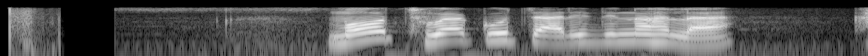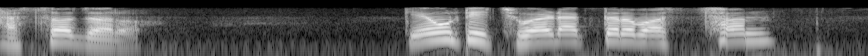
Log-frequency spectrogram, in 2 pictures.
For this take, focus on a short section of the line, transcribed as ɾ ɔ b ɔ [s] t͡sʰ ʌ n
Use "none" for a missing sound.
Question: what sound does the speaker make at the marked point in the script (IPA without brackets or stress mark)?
s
